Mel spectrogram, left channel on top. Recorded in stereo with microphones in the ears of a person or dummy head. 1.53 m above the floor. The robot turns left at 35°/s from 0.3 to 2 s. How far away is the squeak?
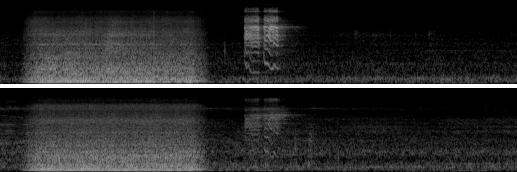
About 1.5 m.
